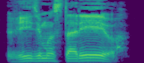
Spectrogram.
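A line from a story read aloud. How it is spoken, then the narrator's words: Muttering under breath. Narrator (Russian): пробурчал себе под нос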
